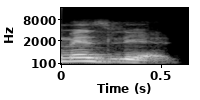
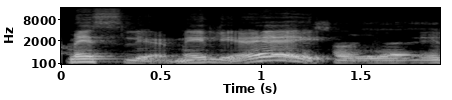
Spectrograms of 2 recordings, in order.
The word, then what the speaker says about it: Meslier: but like look elon meslier he's he's fantastic he loves there he's good i don't know not messier you don't know your french pronunciation i don't know i don't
